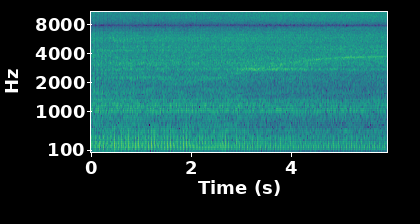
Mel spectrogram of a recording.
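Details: Ford 6.4L diesel at 208,000 km (129,000 mi), Banks Six-Gun tuner and Ram Air cleaner, otherwise stock, runs smooth with full boost: idle with a rapid, even thump about three per second over the clatter from the intake; cause unknown.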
